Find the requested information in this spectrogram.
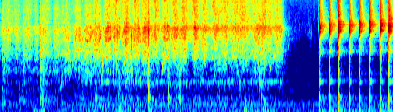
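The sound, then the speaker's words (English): A whisk stirs a yeast mixture in a bowl for soft pretzel dough, first with steady swishing and scraping, then after a short pause with a run of many quick, evenly spaced clinking strokes. “And speeding it along with the whisk a little bit.”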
